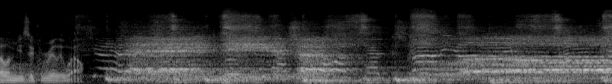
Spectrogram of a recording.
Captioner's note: beatboxing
